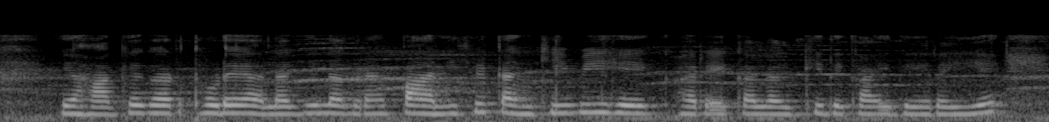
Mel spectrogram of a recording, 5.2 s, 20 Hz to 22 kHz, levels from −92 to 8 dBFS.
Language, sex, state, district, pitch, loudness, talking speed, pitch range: Hindi, female, Uttarakhand, Tehri Garhwal, 225 Hz, -37 LUFS, 250 wpm, 215-235 Hz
